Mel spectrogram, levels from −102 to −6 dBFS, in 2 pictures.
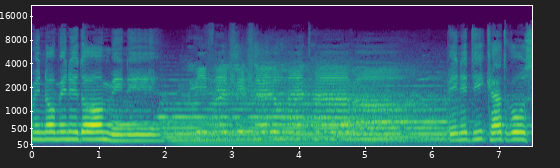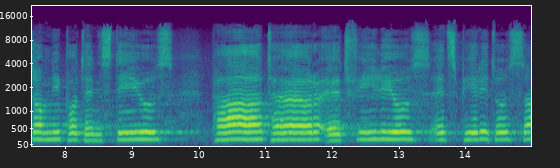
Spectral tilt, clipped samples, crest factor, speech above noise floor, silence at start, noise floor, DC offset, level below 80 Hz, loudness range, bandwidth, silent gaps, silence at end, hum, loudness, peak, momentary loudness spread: -5 dB/octave; under 0.1%; 18 dB; 25 dB; 0 s; -48 dBFS; under 0.1%; -62 dBFS; 5 LU; 12.5 kHz; none; 0 s; none; -24 LUFS; -6 dBFS; 11 LU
